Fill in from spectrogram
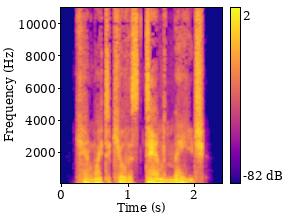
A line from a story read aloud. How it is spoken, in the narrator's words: I muttered under my breath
